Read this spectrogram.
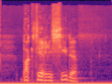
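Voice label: "bactericide", Dutch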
